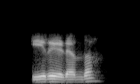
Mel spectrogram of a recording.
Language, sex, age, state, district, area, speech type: Dogri, male, 45-60, Jammu and Kashmir, Samba, rural, conversation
